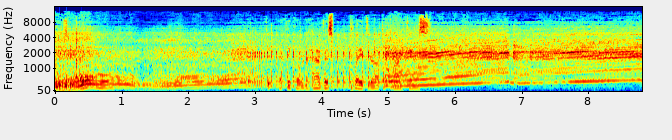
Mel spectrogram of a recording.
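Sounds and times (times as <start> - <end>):
super sport racing motorcycle engine revving hard through the streets: 0.0 - 8.7
speech: 3.5 - 5.8.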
